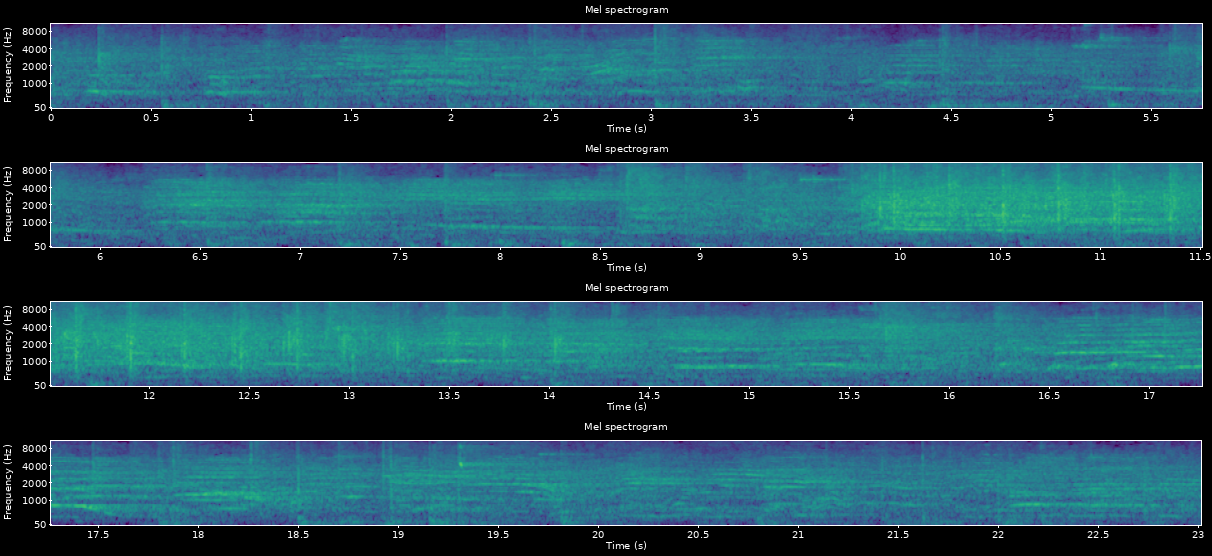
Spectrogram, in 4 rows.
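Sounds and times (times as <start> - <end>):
crowd clapping: 9.8 - 14.2.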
